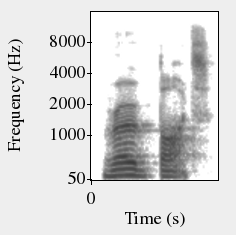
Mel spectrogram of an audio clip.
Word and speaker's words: robot: a two syllable word like robot robot robot the emphasis is on the first syllable and you might have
